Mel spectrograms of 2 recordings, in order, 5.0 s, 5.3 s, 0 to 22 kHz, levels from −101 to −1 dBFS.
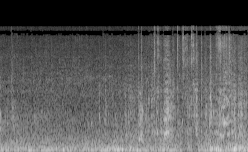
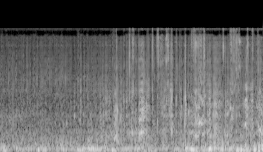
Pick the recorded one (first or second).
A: first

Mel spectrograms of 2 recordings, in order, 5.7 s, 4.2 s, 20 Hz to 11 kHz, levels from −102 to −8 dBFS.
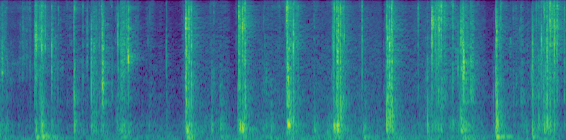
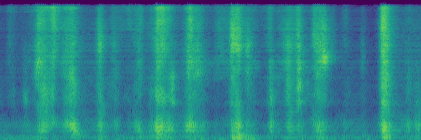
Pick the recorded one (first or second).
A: first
